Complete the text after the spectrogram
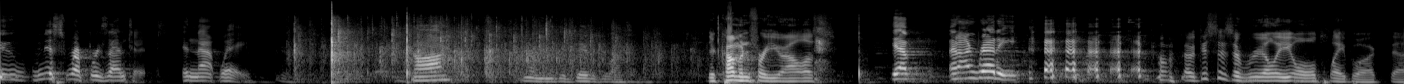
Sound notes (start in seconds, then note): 2.8 audience applauding; 5.3 faintly speaks; 10.2 chuckles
